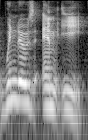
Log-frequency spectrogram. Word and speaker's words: Windows Me: We have Windows ME, officially pronounced Windows Me.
